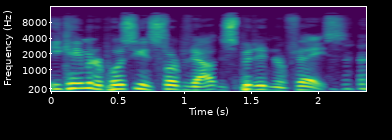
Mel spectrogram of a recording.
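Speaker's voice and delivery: put-on gruff voice with quick, rapid delivery. Podcast host retells a man's story the way he told it, imitating a gruff fast talker. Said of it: "very like gruff, like he just speaks quickly".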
